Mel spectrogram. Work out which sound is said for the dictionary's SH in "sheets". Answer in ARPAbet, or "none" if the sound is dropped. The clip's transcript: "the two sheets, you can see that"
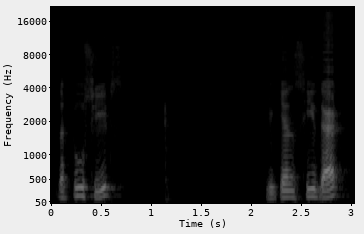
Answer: S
